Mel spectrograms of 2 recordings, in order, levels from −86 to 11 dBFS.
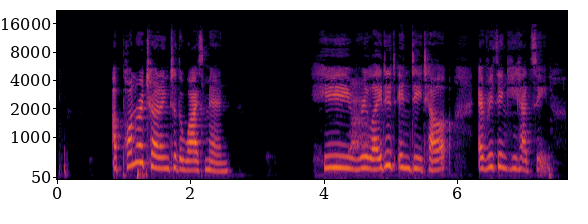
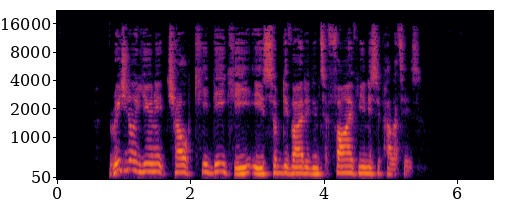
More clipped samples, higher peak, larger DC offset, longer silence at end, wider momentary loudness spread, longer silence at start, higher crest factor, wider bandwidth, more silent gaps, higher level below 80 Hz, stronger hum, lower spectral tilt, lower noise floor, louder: neither; about the same, -8 dBFS vs -6 dBFS; neither; second, 0.25 s vs 1.1 s; about the same, 11 LU vs 9 LU; about the same, 0.85 s vs 0.8 s; about the same, 18 dB vs 16 dB; about the same, 15 kHz vs 16.5 kHz; neither; about the same, -60 dBFS vs -62 dBFS; neither; second, -3.5 dB/octave vs -5 dB/octave; first, under -90 dBFS vs -86 dBFS; second, -25 LUFS vs -21 LUFS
